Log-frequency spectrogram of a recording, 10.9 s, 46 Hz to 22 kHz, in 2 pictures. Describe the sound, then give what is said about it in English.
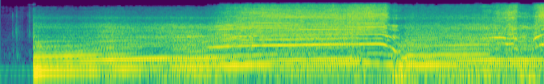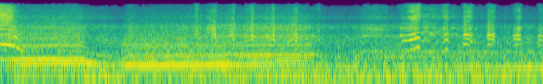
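A CSR 260 sports car accelerates hard, its engine note climbing steadily in pitch and dropping back at each of several gear changes, loud and continuous throughout. “That is me experiencing the sheer visceral pleasure of driving a £42,000 CSR 260. I didn't break the speed limit. It was just the rate of the acceleration”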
